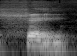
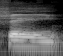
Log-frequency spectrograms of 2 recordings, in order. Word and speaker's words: Shaykh: And when I kept looking it up, kept looking for the pronunciation, it kept going back to Shay. They kept saying it like Shay. They wasn't saying like different. It was Shay, like Shay.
